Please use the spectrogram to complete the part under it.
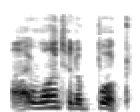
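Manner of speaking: trembling, unsteady voice. Narrating a story, the first-person narrator answers a questioner, in a shaky voice. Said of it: "I said in a shaky voice".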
